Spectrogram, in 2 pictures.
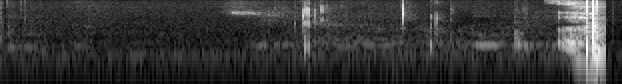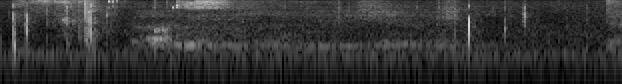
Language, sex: Icelandic, male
